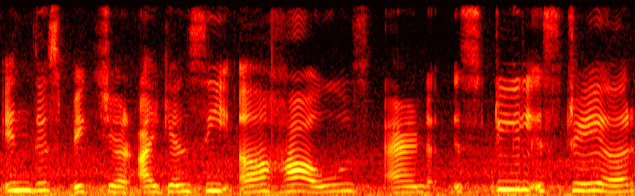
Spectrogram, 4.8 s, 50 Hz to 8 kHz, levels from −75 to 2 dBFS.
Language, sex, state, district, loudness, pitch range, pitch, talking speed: English, female, Punjab, Kapurthala, -19 LUFS, 260-305 Hz, 285 Hz, 140 wpm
